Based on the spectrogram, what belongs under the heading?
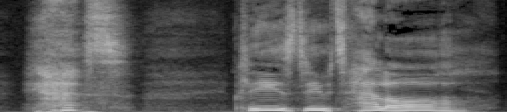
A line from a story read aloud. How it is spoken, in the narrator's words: moaned the acting mistress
